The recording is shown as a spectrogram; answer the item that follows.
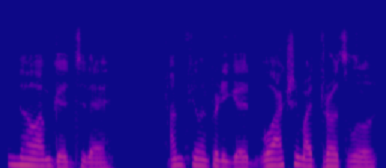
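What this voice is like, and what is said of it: Sounds sick, rough throat. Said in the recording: “You sound sick.”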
